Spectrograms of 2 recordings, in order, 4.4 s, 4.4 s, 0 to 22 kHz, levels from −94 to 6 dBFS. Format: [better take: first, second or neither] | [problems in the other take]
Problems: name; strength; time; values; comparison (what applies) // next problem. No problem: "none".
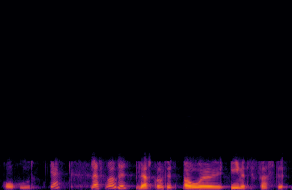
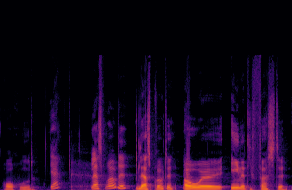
second | phone-call audio; poor line; nothing above 3.5 kHz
